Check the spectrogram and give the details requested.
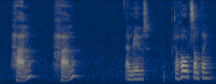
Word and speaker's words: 含: This character is pronounced second tone, han, and means to hold something in the mouth.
